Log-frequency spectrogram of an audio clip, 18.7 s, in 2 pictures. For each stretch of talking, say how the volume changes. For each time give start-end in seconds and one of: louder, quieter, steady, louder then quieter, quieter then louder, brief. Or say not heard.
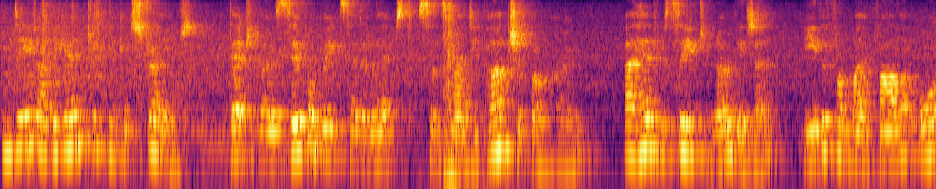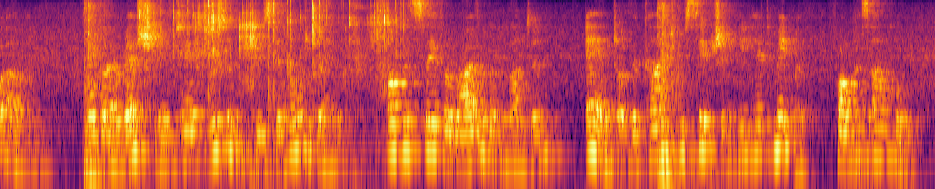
0.0-18.5 steady.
